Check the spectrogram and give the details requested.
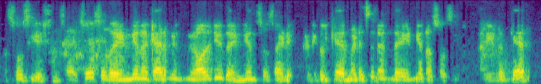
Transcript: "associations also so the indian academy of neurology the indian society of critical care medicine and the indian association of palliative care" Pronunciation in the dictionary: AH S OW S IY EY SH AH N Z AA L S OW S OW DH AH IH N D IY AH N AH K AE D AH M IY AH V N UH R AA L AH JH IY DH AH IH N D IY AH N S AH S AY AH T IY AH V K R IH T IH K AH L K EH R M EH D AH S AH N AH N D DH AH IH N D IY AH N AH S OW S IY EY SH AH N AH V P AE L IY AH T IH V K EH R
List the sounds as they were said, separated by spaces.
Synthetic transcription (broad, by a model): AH S OW S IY EY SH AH N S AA S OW S OW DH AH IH N D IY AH N AH K AE D AH M IY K N UH R AA L AH JH IY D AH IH N D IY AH N S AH S AY T IY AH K L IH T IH K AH L K EH R M EH D AH S AH N AH N D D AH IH N D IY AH N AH S OW S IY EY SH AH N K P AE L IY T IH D K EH R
